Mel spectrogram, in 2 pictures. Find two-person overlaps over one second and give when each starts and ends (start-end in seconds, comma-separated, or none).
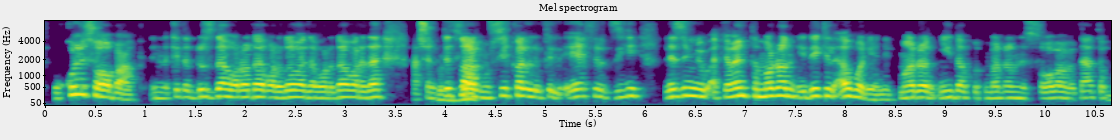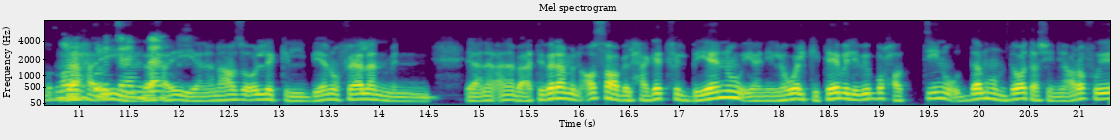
10.6-11.9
